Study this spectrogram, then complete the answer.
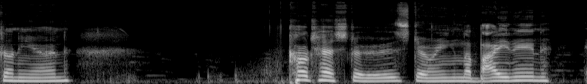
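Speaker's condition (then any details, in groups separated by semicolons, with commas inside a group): Cerebral palsy; from birth, walks with walker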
